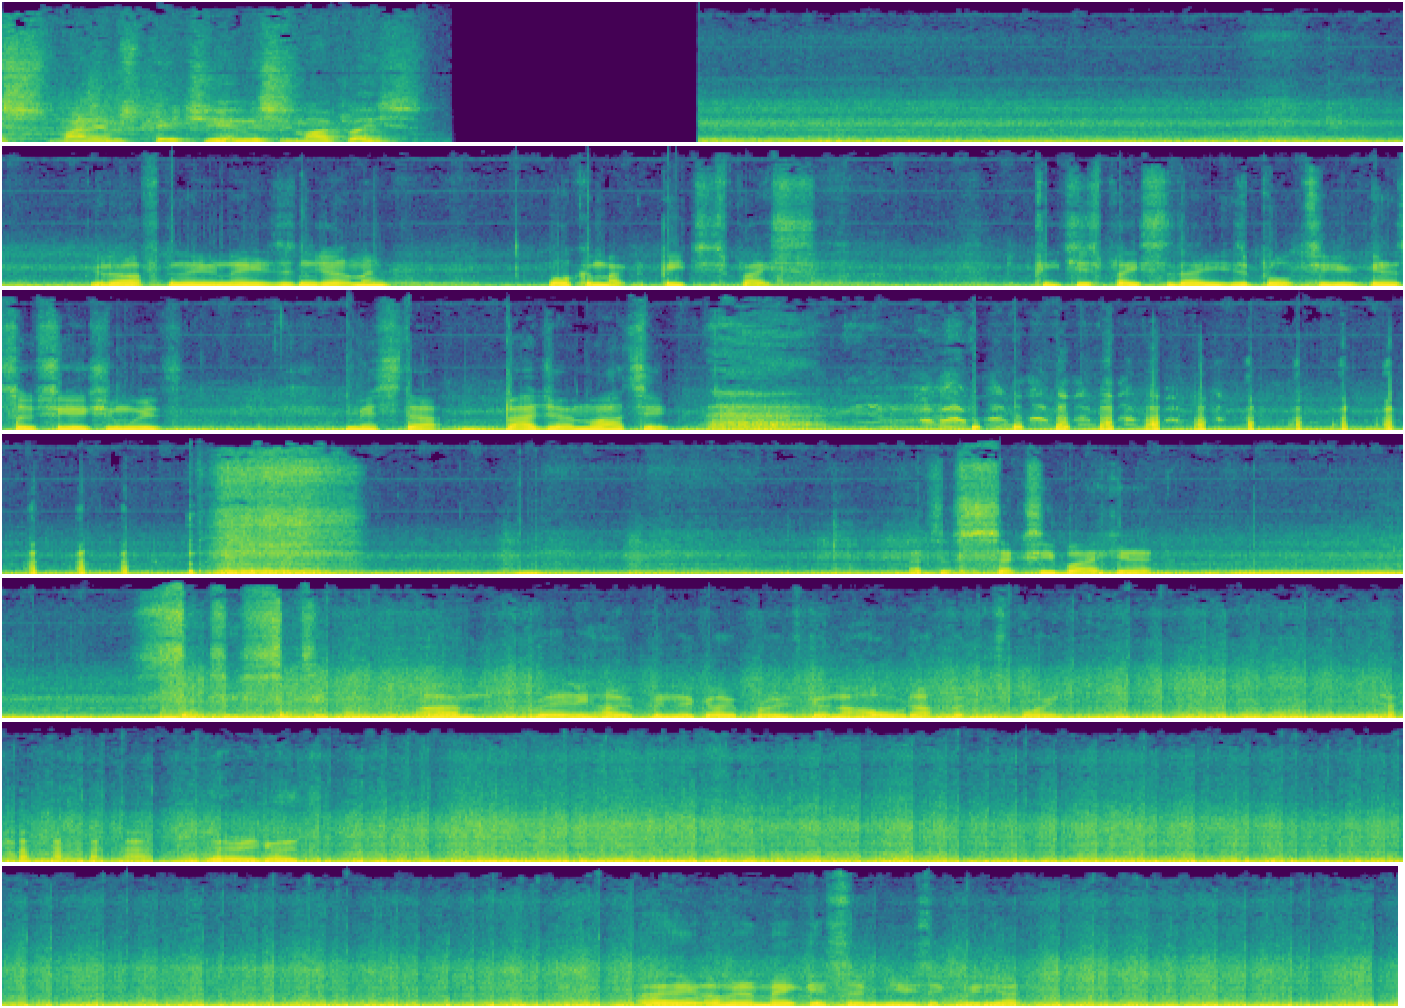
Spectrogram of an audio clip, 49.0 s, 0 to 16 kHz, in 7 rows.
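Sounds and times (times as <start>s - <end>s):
motorcycle engine hum: 3.5s - 49.0s
motorcycle engines idling: 16.8s - 22.1s
wind noise on microphone: 28.2s - 49.0s.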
